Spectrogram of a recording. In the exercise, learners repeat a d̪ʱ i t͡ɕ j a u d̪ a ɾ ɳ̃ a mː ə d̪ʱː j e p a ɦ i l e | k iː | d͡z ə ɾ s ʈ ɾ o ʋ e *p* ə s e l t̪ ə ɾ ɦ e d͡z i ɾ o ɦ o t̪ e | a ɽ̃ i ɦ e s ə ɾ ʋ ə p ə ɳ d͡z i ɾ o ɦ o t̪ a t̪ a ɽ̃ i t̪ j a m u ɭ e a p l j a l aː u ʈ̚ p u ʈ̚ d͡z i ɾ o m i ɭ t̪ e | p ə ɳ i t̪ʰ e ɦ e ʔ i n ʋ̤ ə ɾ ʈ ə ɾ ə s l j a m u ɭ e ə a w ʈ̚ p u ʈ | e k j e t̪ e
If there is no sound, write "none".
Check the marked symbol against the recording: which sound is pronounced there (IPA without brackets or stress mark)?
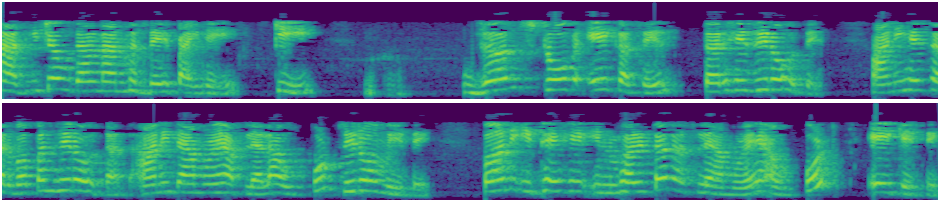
k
